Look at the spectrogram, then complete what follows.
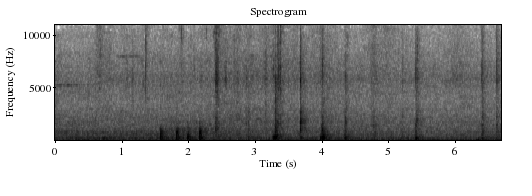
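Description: Irregular light taps and knocks, about a dozen scattered over several seconds: a toddler's hands patting a glass door and his shoes scuffing on a ribbed metal threshold, over a steady background noise.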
